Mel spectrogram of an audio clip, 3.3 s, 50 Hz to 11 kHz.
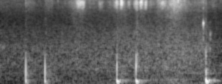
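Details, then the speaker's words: Normal abdominal percussion in a skills-lab physiological abdominal exam: five hollow, drum-like finger taps in pairs across the abdomen, starting near the midline; all tympanic, like a drum, showing normally distributed bowel air. "seharusnya di semua titik 13 titik tersebut yang sudah kita ketuk semuanya ee bunyinya adalah timpani jadi bunyinya seperti gendang yang di apa Sedang dipukul"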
